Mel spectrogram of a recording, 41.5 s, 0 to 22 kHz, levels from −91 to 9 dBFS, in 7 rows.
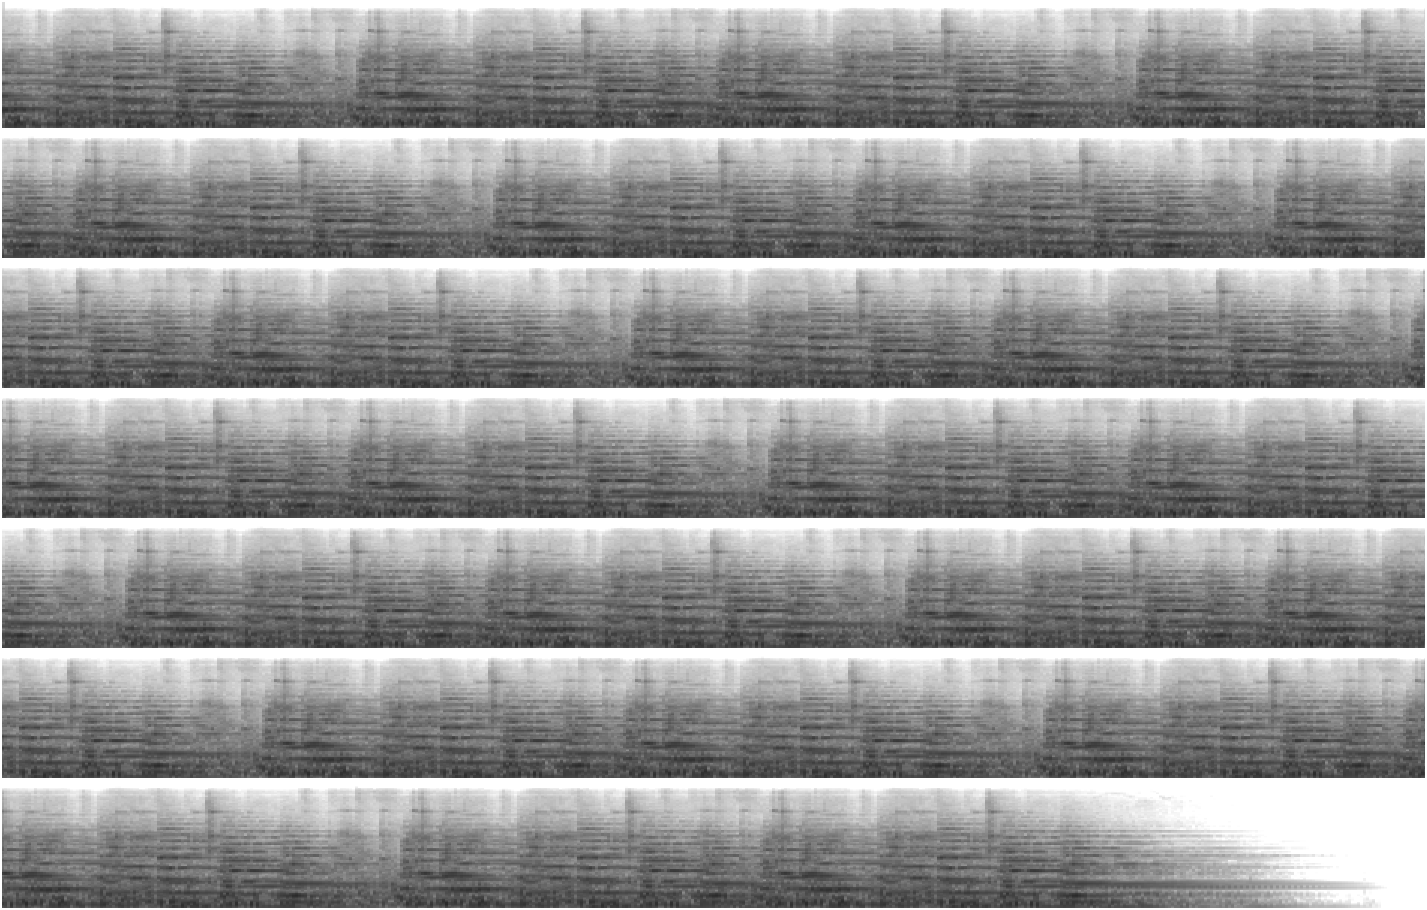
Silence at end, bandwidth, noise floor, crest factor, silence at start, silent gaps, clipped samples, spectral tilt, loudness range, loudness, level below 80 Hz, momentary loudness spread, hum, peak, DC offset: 0.85 s; 17 kHz; -55 dBFS; 14 dB; 0 s; none; under 0.1%; -6 dB/octave; 0 LU; -14 LUFS; -24 dBFS; 3 LU; none; 0 dBFS; under 0.1%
